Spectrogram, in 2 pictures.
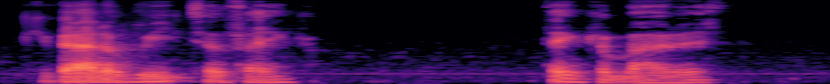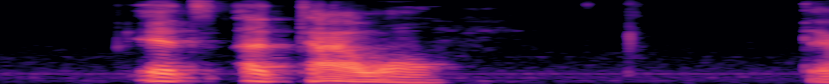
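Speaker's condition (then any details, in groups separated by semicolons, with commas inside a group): Multiple sclerosis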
